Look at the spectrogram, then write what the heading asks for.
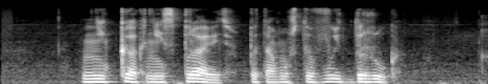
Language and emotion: Russian, angry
